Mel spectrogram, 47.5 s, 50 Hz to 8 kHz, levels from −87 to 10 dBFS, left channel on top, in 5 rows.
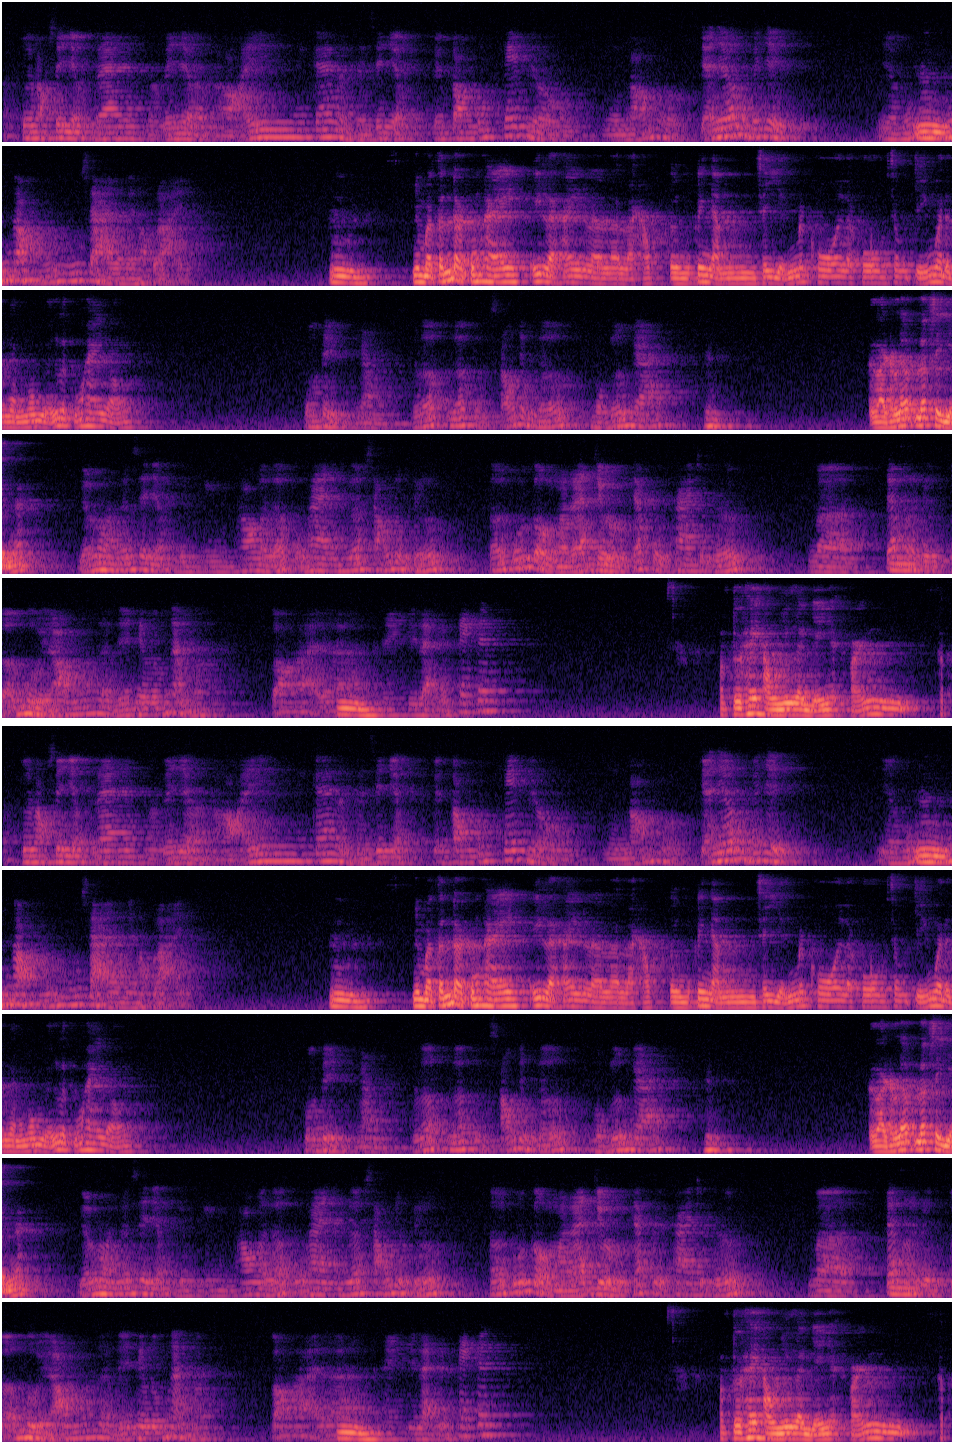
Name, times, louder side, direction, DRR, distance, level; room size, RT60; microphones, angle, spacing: voice 1, 0.0-7.8 8.7-11.4 22.0-25.6 26.0-26.2 29.2-32.9 33.4-35.9 36.6-37.0 37.3-40.0 40.7-42.9, equal, 40° right, -2 dB, 2.7 m, -32 dB
voice 2, 9.1-9.5 12.8-13.2 13.6-20.3 27.7-28.7 37.4-37.6 41.3-41.8 45.2-47.4, equal, 5° right, 3 dB, 0.3 m, -20 dB
12.0 x 4.5 x 6.0 m, 1.2 s
head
